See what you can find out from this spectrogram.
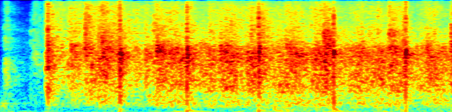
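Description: A crowd breaks into applause for Raúl García, who has been moved to emotion, after a brief quiet moment: a dense, steady patter of many hands clapping with a few sharper claps standing out, sustained at a fairly loud level.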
